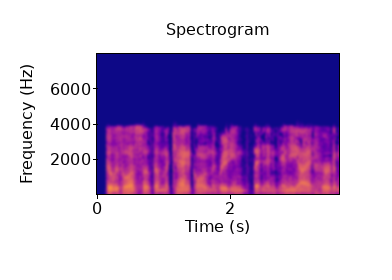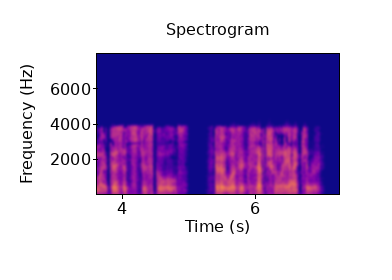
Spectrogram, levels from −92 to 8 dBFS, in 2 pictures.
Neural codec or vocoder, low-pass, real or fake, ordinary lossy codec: codec, 16 kHz, 1 kbps, FunCodec, trained on Chinese and English, 50 frames a second; 7.2 kHz; fake; AAC, 16 kbps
